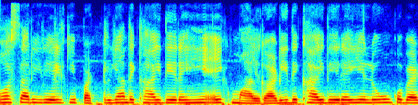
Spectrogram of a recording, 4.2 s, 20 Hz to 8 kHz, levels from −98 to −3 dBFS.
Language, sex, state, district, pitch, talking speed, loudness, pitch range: Hindi, female, Uttar Pradesh, Varanasi, 225 Hz, 285 wpm, -13 LUFS, 215-230 Hz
